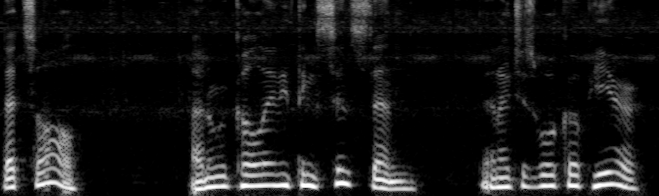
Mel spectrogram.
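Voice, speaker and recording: A man voicing a confused, groggy young man from a visual novel, speaking in a halting, bewildered way. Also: a little high, vocal fry, warm tone, a little hiss or hum, pitched above the performer's own voice.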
